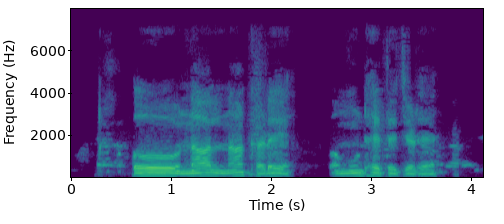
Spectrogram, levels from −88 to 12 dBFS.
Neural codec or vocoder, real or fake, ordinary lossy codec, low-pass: none; real; AAC, 32 kbps; 7.2 kHz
